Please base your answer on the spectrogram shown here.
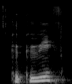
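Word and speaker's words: Kukui: Cuckooey. I know that's how it's pronounced. I just call him Cookie.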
